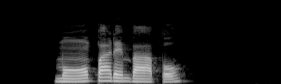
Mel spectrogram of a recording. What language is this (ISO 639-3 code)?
grn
